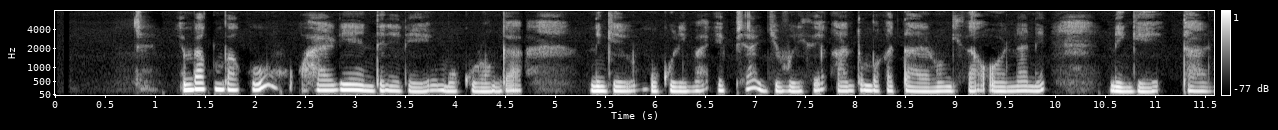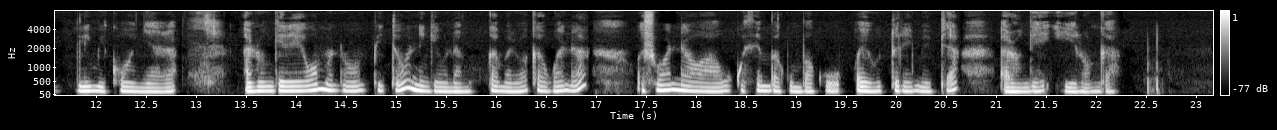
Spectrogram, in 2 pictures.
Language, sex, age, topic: Oshiwambo, female, 25-35, agriculture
